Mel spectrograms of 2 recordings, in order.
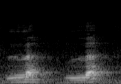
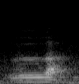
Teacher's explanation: the tip of the tongue touches behind the teeth, L. And the air flows around the sides of the tongue.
